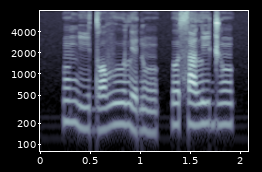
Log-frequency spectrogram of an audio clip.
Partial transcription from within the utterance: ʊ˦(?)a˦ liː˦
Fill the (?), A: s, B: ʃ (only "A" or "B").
A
